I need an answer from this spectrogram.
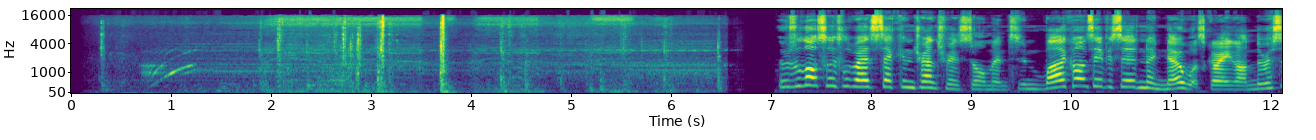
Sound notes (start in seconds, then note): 0.2 VHS noises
